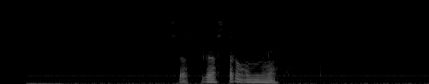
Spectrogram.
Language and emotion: Russian, neutral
